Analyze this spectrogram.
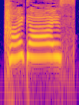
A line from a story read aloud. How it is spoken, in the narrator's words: Lana yells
